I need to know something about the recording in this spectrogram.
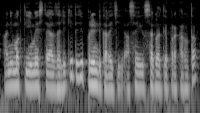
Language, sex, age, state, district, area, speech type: Marathi, male, 45-60, Maharashtra, Nashik, urban, spontaneous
